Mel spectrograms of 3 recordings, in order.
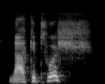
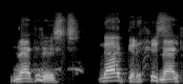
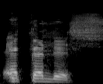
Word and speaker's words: Natchitoches: Nakatush, how am I pronouncing it? Nakatush? Natchitoches. Okay. Natchitoches.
